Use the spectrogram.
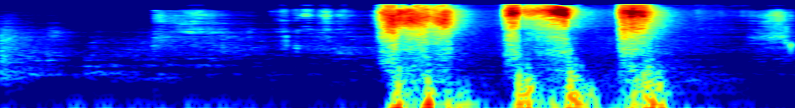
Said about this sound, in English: That's why I carry around commercial grade disinfectant and just spray myself at regular intervals.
